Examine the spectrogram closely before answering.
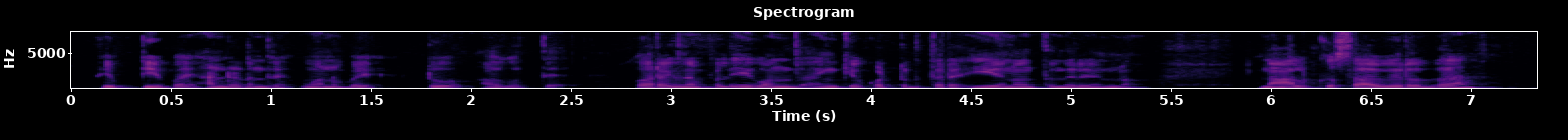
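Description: Fairly even intonation carries a man's dark, mellow tone. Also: medium pitch for a man. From North Karnataka. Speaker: exam coaching teacher. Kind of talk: lecture.

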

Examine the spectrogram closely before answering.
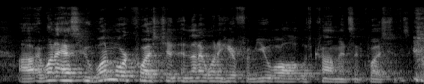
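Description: This man talks at a very fast pace with ordinary pitch variation. Room echo is audible. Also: big swings in loudness. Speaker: moderator; panel moderator. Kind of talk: panel discussion. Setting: stage with audience. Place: hall.

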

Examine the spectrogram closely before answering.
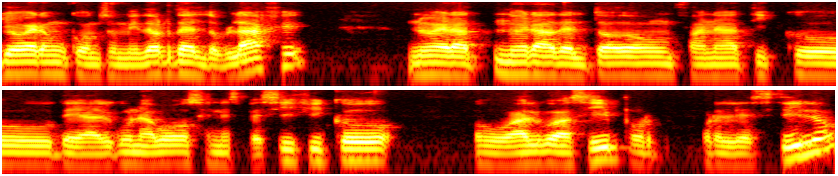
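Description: Over a quiet background, a man speaks at a medium pitch with fairly even intonation. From Mexico City. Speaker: voice actor. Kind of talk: interview. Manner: halting. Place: home room. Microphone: video call.

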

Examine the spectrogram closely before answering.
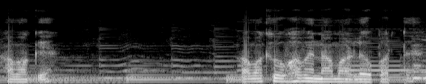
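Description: Music plays in the background as a man talks. His pitch is medium and his intonation fairly even. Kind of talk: sad poetry reading.

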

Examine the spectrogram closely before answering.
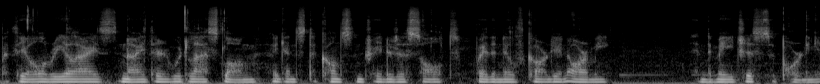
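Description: A soft-spoken man at a moderate pace, with monotone, flat intonation and light background noise. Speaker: ASMR narrator. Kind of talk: book reading. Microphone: studio mic.

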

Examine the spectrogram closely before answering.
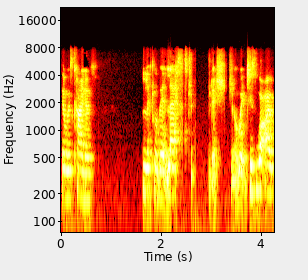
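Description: With an English accent, a woman speaks at a moderate pace in a flat, monotone way. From England. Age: 20s. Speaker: wedding blogger. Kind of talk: casual chat. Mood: relaxed, friendly. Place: home room. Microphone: video call.

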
